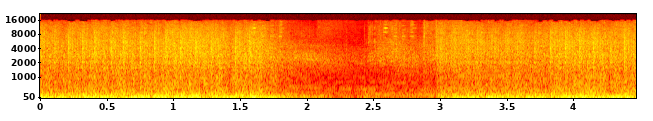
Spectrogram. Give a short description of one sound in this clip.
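Explosions boom in quick bursts.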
